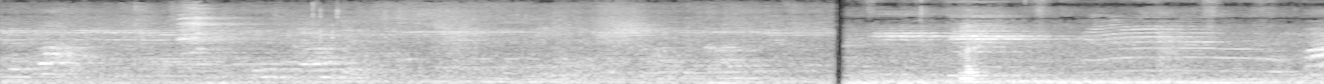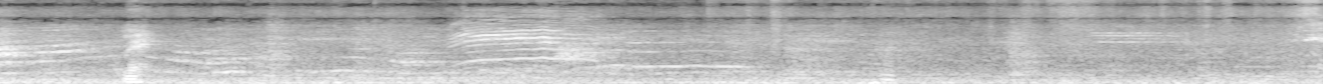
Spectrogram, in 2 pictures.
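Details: A cat gives several drawn-out, arching meows in the second half, rising then falling in pitch, one after another, over steady background chatter and voices, with an abrupt break in sound near the start.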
